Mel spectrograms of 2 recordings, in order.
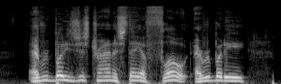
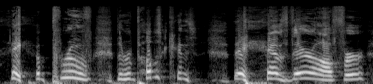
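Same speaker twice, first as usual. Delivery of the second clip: laughing disbelief; 6 semitones higher than usual. Real, not acted. Laughing incredulously at bill.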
